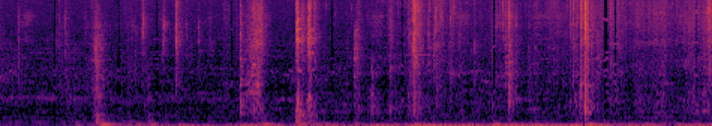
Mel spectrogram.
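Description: A foil pack crinkles in hands.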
